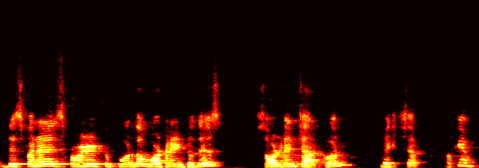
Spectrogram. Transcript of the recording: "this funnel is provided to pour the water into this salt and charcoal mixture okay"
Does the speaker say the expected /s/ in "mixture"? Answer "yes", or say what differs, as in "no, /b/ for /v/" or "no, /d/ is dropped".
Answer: yes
